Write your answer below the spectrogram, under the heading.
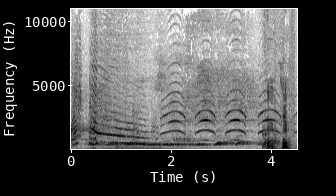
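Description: A Kunekune pig at the Mühlendorf of Hellabrunn Zoo grunts loudly, a string of rising-and-falling squealing grunts repeated several times, ending with a couple of rough, louder snorts.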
